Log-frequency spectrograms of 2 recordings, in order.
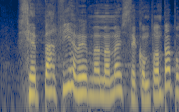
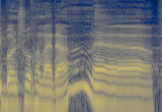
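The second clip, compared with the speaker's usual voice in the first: gallant greeting; 8 semitones lower than usual. Retold or imitated. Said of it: "J'ai dit".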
